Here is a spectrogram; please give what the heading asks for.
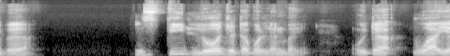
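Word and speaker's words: stylo: তারপর হচ্ছে বাট এখানে আপনার এটা হচ্ছে ই এর মতো উচ্চারণ হবে, ই, ই, লো, স্টিলো। স্টিলো।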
